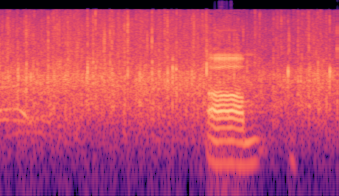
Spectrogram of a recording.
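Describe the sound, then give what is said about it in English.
A church audience applauds their pastor with steady, dense clapping throughout, and a single voice lets out a brief cheer partway through. “Would you give this man a round of applause?”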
